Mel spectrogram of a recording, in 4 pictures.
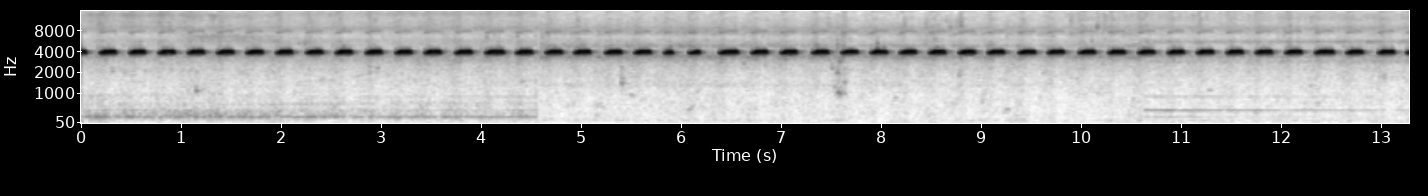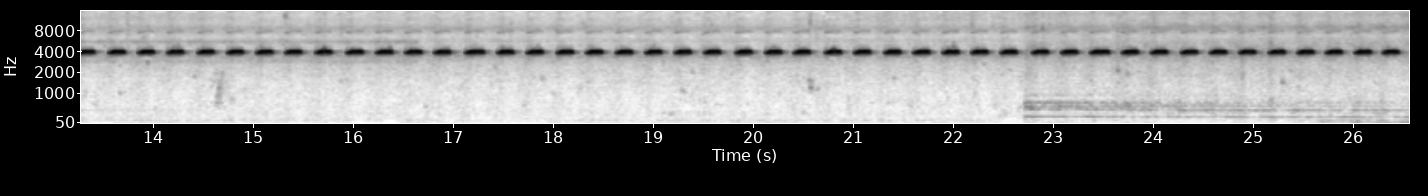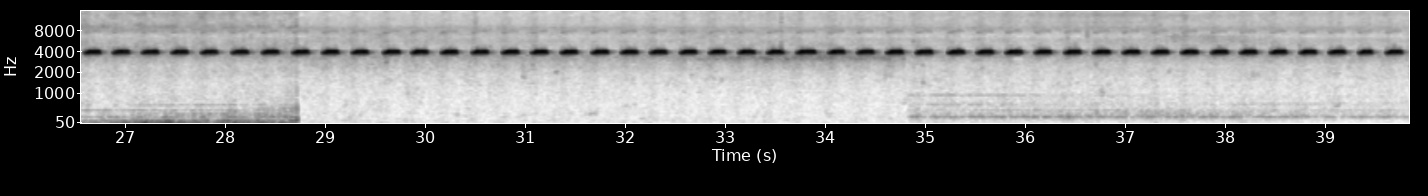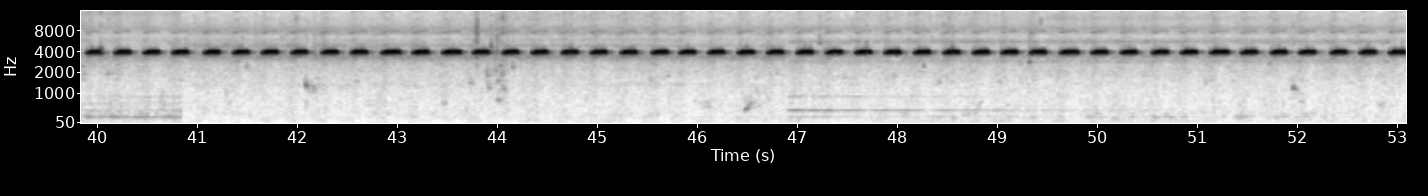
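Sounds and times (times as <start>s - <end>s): cricket chirping: 0.0s - 4.6s, 22.5s - 28.8s, 34.0s - 40.9s.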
